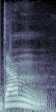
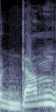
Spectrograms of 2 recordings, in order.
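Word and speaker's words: dumb: फिर है डम, डम, डम जो बोल नहीं सकते, जिनकी ज़ुबान बंद होती है, तो उनको डम्ब नहीं कहा जाता, डम कहा जाता है।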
